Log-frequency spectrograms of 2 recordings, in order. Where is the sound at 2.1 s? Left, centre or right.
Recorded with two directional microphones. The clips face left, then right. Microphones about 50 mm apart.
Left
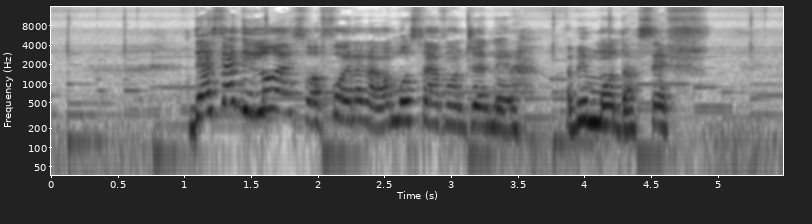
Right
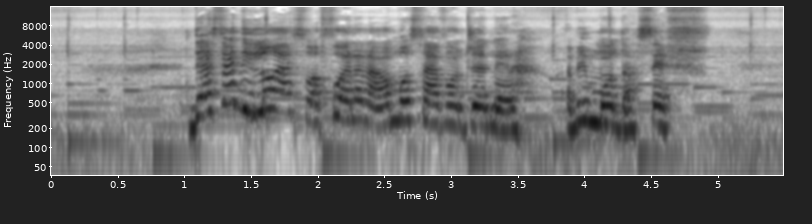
Right.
